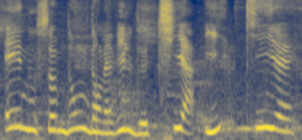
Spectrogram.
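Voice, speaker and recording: A woman's voice with ordinary pitch variation and noticeable background noise. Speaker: travel vlogger. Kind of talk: travel vlog narration.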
